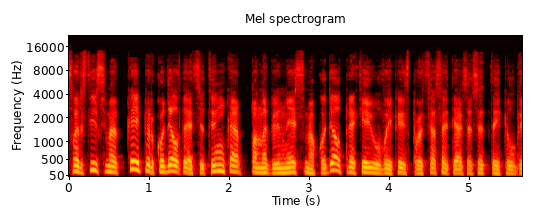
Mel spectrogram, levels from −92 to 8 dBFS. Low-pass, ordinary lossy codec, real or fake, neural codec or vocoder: 14.4 kHz; MP3, 96 kbps; fake; codec, 44.1 kHz, 3.4 kbps, Pupu-Codec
